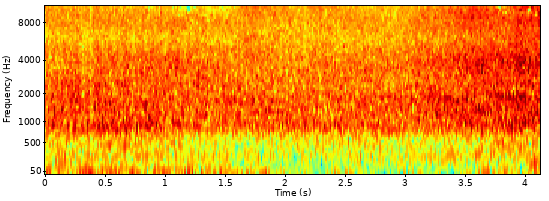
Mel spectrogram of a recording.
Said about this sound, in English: Guess where we are. cruising, cruising cars. Three white Teslas in a row. That's wild.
